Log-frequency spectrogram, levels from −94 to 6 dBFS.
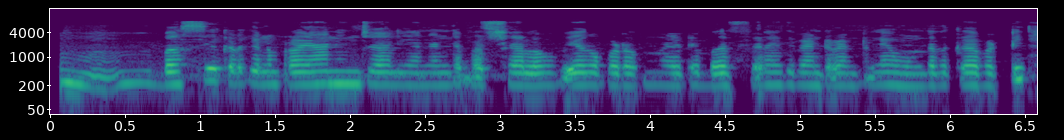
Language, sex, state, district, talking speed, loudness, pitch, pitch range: Telugu, female, Andhra Pradesh, Guntur, 135 wpm, -36 LUFS, 210 Hz, 205-225 Hz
